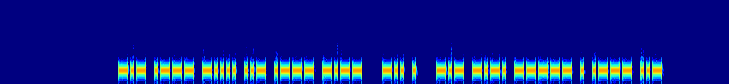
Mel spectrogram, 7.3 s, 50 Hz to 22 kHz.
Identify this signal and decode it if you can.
Morse code, heard as a keyed tone, about 40 wpm, 700 Hz. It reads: KJ6UJY DE KC0EJU
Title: USA Callsign DE Callsign - 6 Characters - 40wpm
